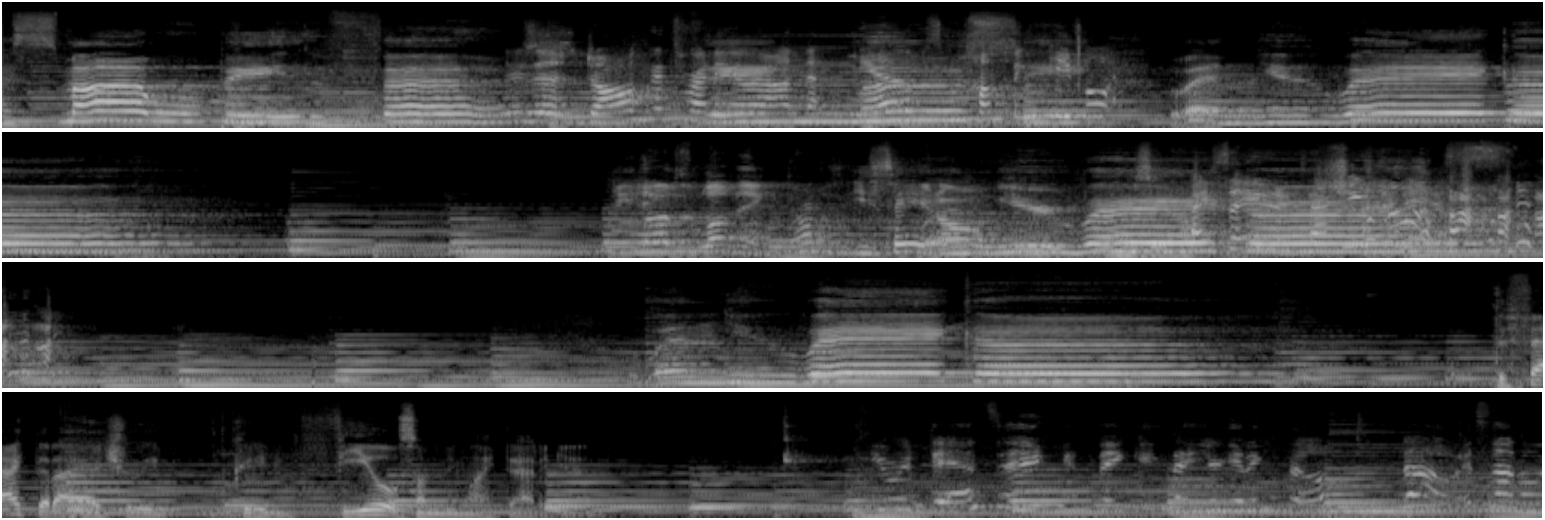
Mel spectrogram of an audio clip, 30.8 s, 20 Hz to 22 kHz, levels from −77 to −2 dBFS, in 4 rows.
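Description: At about 16.96 s there are lost LE Audio frames: roughly 15 ms dropped out, which fits two missing frames. The LC3 decoder papers over the gap by replaying the last spectrum with randomised signs, so any tonal content briefly turns into a noisy smear.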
